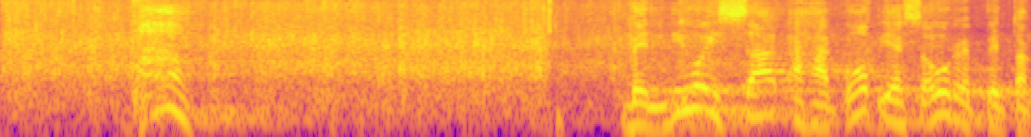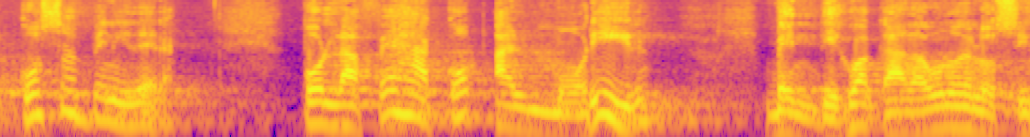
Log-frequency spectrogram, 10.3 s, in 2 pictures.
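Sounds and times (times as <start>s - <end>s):
audience applauding: 0.0s - 4.8s
speech: 0.8s - 1.1s, 3.1s - 10.2s.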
